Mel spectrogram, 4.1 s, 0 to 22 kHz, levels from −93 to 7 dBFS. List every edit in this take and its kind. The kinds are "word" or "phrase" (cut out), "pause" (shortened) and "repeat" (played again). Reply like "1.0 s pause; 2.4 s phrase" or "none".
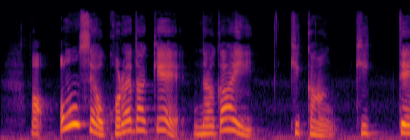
none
